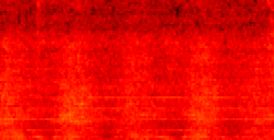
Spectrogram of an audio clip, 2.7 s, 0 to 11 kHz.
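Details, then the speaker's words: Ender 3 Pro auction rebuild, after sliding the adjuster in its slot so the belt tracks better: quiet stepper whir sweeping back and forth evenly. The earlier rub is mostly gone, though the belt still touches toward the end; it is tracking normally. "and yeah it's tracking much better it's it's still towards the end touching I can get a little more out of that that's as good as it's going to get"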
